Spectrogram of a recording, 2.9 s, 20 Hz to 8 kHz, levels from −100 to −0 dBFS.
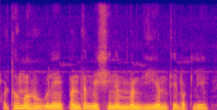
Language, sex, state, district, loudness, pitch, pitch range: Wancho, male, Arunachal Pradesh, Longding, -14 LUFS, 150 Hz, 140-160 Hz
